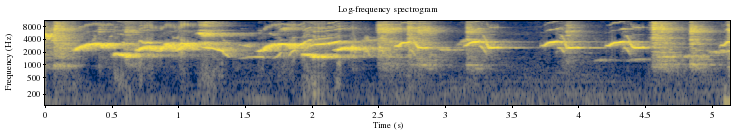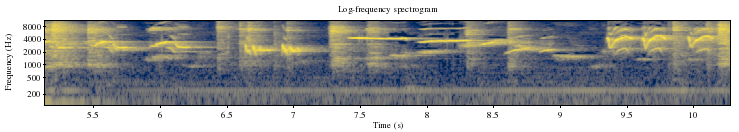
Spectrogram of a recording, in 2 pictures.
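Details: Courtship song of a male white-rumped shama to a female: looping, warbled whistles repeated in quick succession, broken by harsh chattering bursts and a few high, piercing notes.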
